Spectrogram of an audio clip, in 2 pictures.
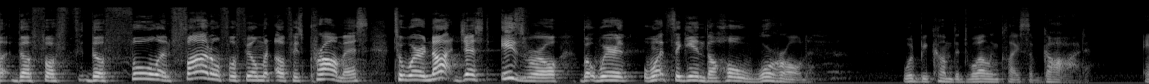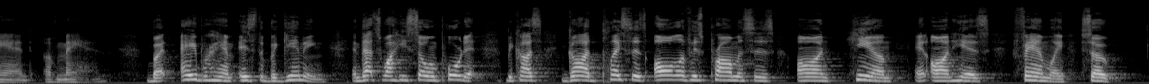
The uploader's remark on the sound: this sermon delivered to Cottondale Baptist Church in Eastman, GA on 9/23/18 during the 11am service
